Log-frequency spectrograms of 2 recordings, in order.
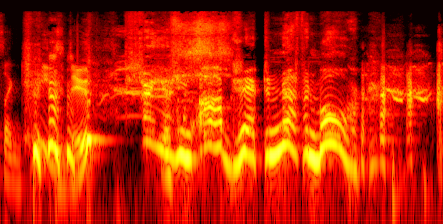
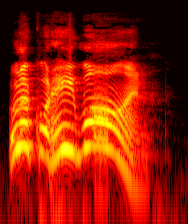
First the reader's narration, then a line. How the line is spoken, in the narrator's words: Jim Ross shouts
